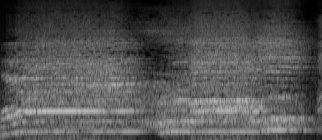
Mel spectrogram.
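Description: Many children's voices chanting a Buddhist devotional recitation in unison, in long phrases held on a steady pitch, with a short break about halfway through.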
